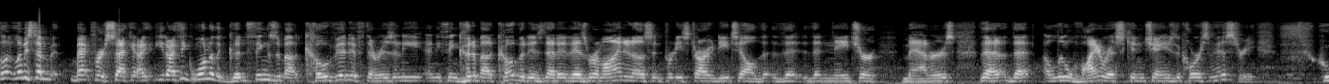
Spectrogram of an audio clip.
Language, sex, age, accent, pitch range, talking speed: English, male, 30-49, American, 145-170 Hz, 245 wpm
